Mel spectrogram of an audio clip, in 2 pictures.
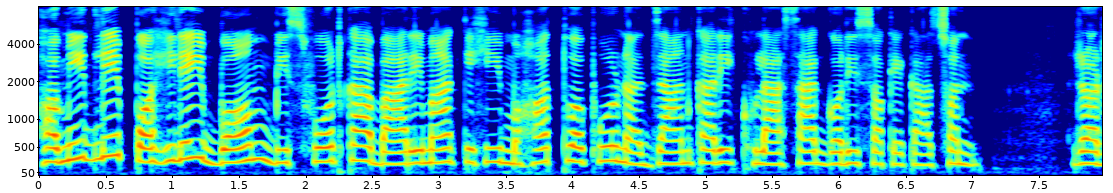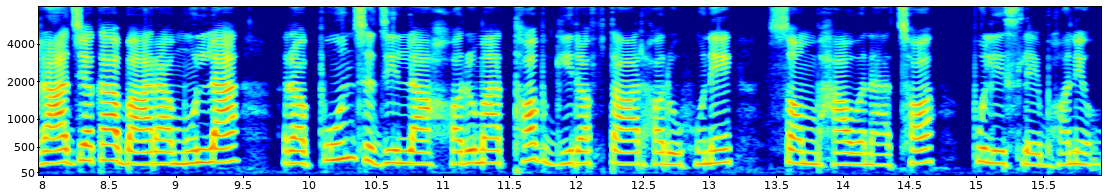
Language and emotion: Nepali, neutral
